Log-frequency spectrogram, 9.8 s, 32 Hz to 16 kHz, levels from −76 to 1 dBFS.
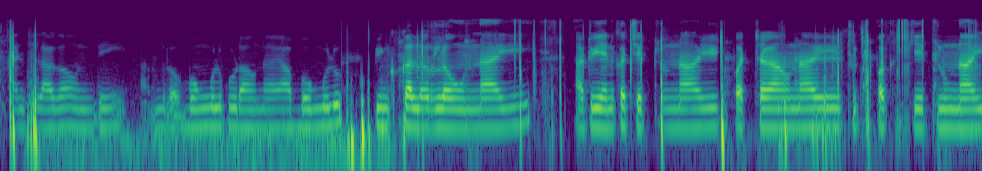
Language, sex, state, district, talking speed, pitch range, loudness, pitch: Telugu, male, Andhra Pradesh, Guntur, 145 wpm, 150-160 Hz, -21 LUFS, 155 Hz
